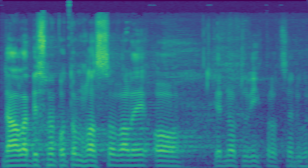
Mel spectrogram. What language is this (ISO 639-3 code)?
ces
